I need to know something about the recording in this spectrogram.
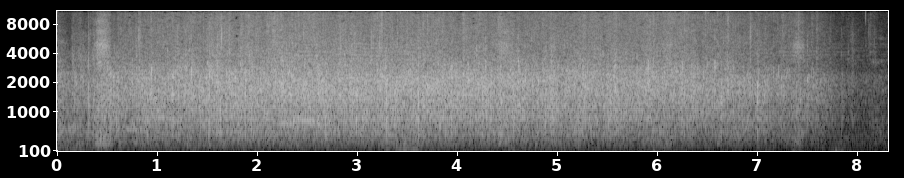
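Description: Audience applauding steadily. The applause fades out in the last second.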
